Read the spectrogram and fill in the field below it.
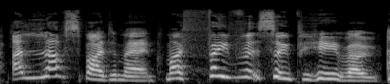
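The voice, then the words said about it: Heavy sarcastic delivery. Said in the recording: “was that sarcasm? ... That was sarcasm in its lowest form.”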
